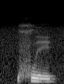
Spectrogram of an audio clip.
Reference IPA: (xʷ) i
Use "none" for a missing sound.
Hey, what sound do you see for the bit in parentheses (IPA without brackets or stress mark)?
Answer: xʷ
